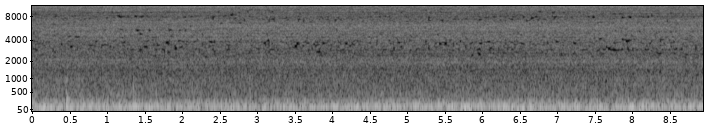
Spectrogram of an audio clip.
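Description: Compressed-air suction gun hissing steadily as its tube sucks up leaked antifreeze pooled around the engine's thermostat housing.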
